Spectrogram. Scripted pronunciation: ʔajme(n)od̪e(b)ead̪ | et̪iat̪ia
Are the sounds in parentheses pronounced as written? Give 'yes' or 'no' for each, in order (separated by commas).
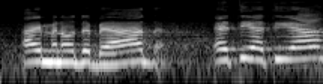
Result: yes, yes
